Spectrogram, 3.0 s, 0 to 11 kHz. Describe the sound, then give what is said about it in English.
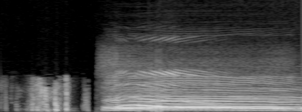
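After a brief snippet of voices, a loud sustained booing sound effect swells in, a crowd of low, droning jeers that holds steady for about two seconds. “I hope you're booing the closure of Oceano Dunes and not his Mach 1.”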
